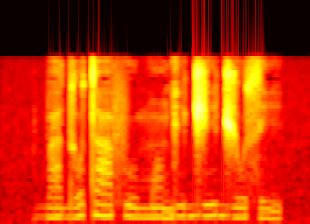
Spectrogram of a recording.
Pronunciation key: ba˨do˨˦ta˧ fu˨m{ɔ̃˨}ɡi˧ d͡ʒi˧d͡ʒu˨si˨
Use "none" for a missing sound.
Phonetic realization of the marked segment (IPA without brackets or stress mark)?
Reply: ɔ̃˨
